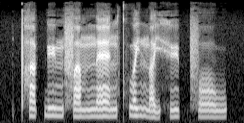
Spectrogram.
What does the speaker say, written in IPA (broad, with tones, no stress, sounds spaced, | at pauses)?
pʰ ɐ˨˥ k̚ yː˨˧ m f ɐ˨ m n̪ ɛː˧ n kʷʰ ɐ˥ j n̪ ɐ˨˩ j h yː˨ p̚ f o˨ w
